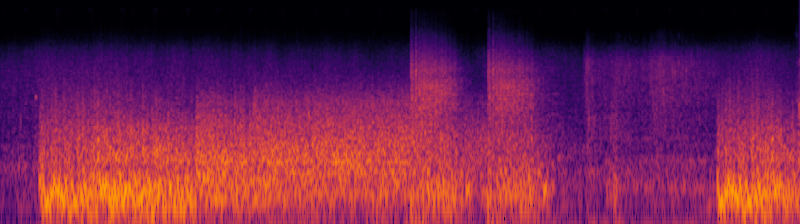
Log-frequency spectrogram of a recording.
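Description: Salvos from a frigate's Limbo anti-submarine mortar: a sudden heavy blast about half a second in that rumbles on for several seconds and dies down near seven seconds, then a second sudden blast near the end.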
